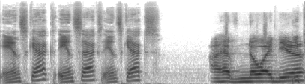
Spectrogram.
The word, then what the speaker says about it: Andscacs: Which is why I guess we're pronouncing the C silently in Andscacs, right?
